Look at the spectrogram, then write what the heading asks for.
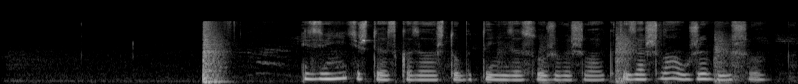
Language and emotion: Russian, sad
